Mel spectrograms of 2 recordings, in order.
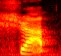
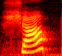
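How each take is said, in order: First: श्राप with an added r after the sh; overcorrect pronunciation. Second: Said in the usual way. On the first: Shown as a demonstration. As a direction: say श्राप as "shraap", not "shaap". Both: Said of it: "सरल शब्दों के स्थान पर कठिन".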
